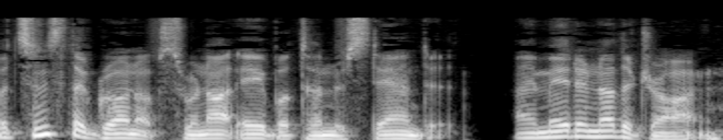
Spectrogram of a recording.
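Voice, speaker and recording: A man talks with lively intonation at a medium pitch. He has an unremarkable speaking voice. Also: quiet background. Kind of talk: audiobook reading aloud of a literary story, first-person narration. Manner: measured, storytelling pace with expressive, slightly wry narration.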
